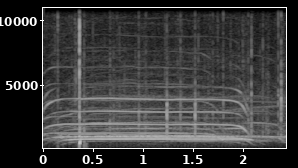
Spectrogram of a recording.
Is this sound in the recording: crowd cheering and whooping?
yes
